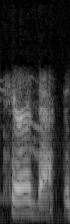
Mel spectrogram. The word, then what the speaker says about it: pterodactyl: Why can't you hear a pterodactyl go to the bathroom? I don't know. Because the P is silent.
